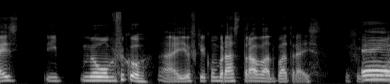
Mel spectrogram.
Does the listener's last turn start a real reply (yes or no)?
yes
